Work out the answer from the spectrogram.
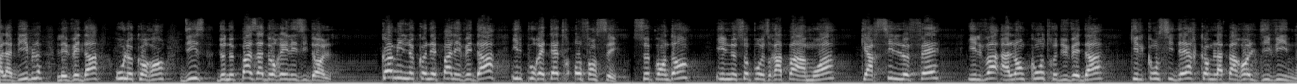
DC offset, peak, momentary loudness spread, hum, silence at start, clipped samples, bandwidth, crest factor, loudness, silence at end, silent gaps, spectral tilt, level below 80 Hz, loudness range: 20%; -4 dBFS; 6 LU; none; 0 s; under 0.1%; 9.8 kHz; 12 dB; -19 LUFS; 0 s; none; -5 dB/octave; -40 dBFS; 1 LU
